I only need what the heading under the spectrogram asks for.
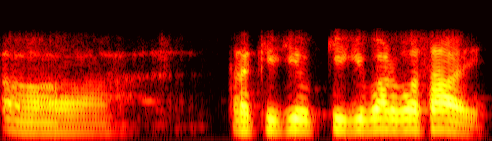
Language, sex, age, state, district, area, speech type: Bengali, male, 60+, West Bengal, Purba Bardhaman, rural, conversation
